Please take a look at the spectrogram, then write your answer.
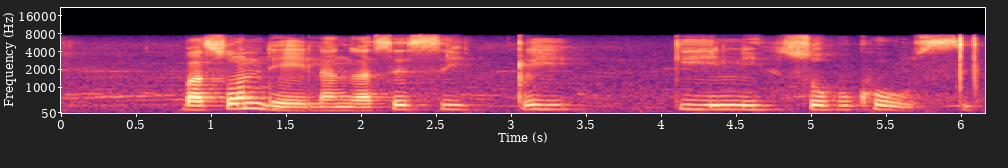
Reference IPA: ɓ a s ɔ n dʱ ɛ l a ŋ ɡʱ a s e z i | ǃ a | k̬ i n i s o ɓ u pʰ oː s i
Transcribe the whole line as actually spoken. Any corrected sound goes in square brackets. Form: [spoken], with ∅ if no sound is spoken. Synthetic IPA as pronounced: ɓ a s ɔ n dʱ ɛ l a ŋ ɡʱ a s e [s] i | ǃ [i] | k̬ i n i s o ɓ u [kʰ] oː s i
